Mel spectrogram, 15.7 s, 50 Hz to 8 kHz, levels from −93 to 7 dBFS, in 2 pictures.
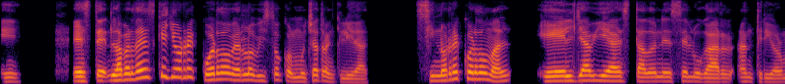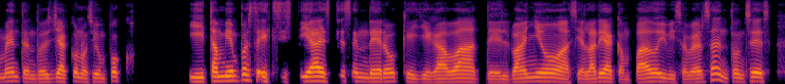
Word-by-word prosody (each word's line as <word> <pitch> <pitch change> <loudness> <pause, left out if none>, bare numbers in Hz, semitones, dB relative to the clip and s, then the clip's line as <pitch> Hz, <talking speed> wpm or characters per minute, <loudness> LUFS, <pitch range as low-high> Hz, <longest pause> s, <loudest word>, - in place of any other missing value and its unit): sí. 140 -1 -7 0.5
Este, 160 +1 +4
la 185 +1 +7
verdad 225 +7 +5
es 290 - -6
que 325 -3 +1
yo 295 0 +2
recuerdo 225 -8 +2
haberlo 195 -2 +2
visto 175 +3 -6
con - - -1
mucha 145 +6 -2
tranquilidad. 125 -6 -6 0.5
Si 170 - -6
no 175 +1 +3
recuerdo 225 +1 +4
mal, 160 -1 +1 0.2
él 165 +1 +4
ya 180 0 +4
había 175 -2 +3
estado 150 -1 -2
en 155 - -4
ese 155 +1 -3
lugar 135 -3 -2
anteriormente, 140 +1 -5
entonces, 125 +1 -6
ya 135 -2 +2
conocía 135 0 -4
un 130 - -12
poco. 160 - -5 0.5
Y 145 0 -1
también, 165 +1 +3
pues, 200 -2 -1
existía 155 +2 +2
este 155 +3 -4
sendero 145 0 -2
que 135 -3 -8
llegaba 125 +2 -1
del 115 0 -6
baño 140 +2 0
hacia 120 -1 -4
el 120 - -5
área 140 +3 +2
de - - +3
acampado, 130 +5 -2
y 145 - -2
viceversa. 125 - -4
Entonces, 145 -2 -2
150 Hz, 185 wpm, -23 LUFS, 130-170 Hz, 0.5 s, la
